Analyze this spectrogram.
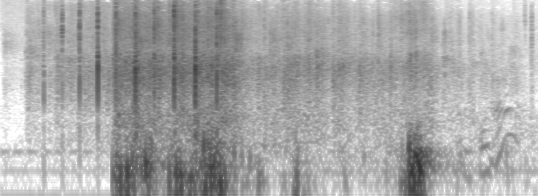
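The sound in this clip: Scattered audience applause welcomes a professor giving a human rights lecture on a university campus. Sparse individual claps are mixed with low, murmuring voice sounds that swell briefly near the middle and again toward the end.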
